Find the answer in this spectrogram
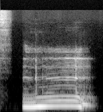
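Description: A man's drawn-out low hum, 'mmm', held at a steady pitch for over a second and falling off at the end, as if thinking something over.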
